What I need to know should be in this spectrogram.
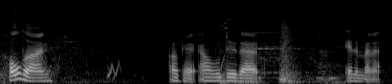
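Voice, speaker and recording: Woman doing casual lets play, lowish voice, rambly n self-deprecating, soft music behind. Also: sing-song, normal speed. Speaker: game streamer, host. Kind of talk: casual let's play commentary.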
